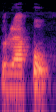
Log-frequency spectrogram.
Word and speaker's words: rapport: Then use the person's name at least 3 times to develop rapport. T is silent here.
